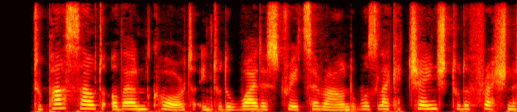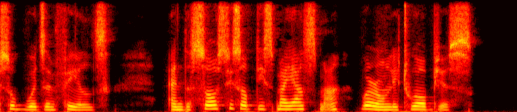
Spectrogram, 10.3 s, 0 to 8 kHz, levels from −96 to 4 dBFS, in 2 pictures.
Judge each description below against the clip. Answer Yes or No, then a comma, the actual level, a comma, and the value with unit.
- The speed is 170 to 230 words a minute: Yes, average, 185 wpm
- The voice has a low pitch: No, high, 230 Hz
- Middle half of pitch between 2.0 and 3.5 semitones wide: Yes, average, 3.0 semitones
